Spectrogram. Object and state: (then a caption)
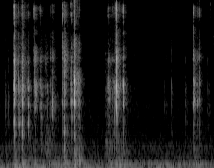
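Plastic computer keyboard being typed on. Both hands type with their fingertips on a full-size black plastic keyboard with a hollow body, resting on a desk. Quick, bright, dry key taps come in short uneven bursts, with brief pauses in between and then a final small flurry. Each click stops almost instantly.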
